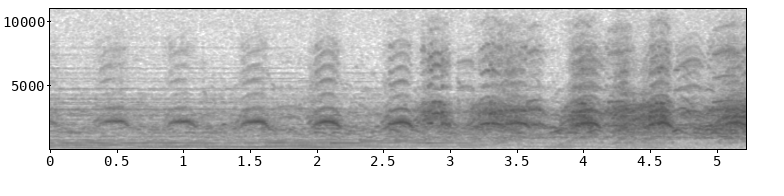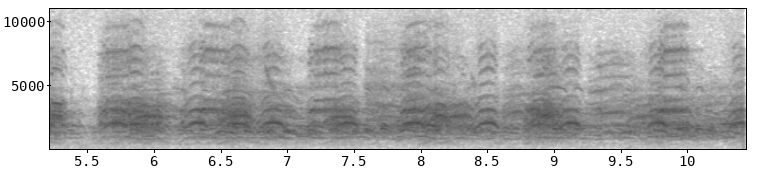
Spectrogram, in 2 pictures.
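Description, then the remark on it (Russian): A flock of geese honks continuously on an uninhabited island in late July, where thousands of ducks, geese, swans and loons nest; many overlapping calls rise and fall in a loud, dense chorus, with other waterfowl mixed in and no voices. “Тут гнездятся тысячи уток, гусей, лебедей, гагар, всевозможных куликов.”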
